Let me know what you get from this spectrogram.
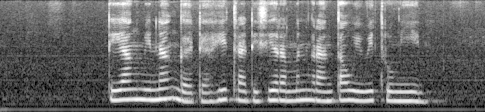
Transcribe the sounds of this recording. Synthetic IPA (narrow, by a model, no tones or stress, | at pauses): t̪ijaŋminaŋɡa̤ɖ̥a̤ɦit̪ɾadisiɾəmənŋɾant̪ɔwiwɪt̪rumiɪn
